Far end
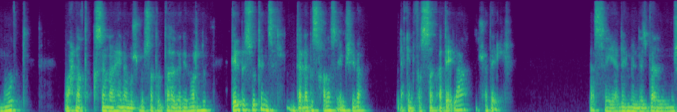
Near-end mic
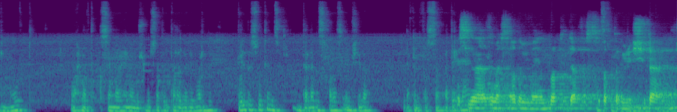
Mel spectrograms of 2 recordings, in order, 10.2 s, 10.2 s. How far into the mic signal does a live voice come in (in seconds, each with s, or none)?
6.9 s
